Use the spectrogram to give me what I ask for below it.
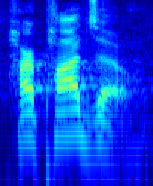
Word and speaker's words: harpazo: That is harpazo. H-A-R-P-A-Z-O is the lexical form.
